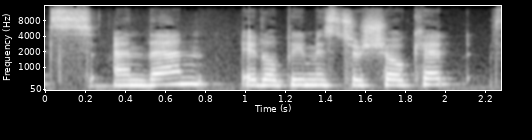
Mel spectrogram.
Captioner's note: speaking French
